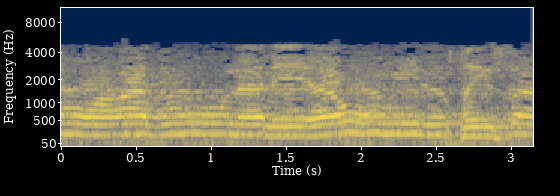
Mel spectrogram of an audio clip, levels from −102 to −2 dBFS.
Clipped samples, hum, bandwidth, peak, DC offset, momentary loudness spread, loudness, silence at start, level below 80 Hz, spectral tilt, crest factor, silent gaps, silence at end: under 0.1%; none; 5 kHz; -2 dBFS; under 0.1%; 5 LU; -14 LUFS; 0 s; -40 dBFS; -11.5 dB/octave; 12 dB; none; 0 s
